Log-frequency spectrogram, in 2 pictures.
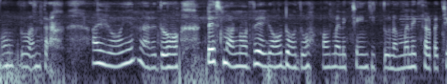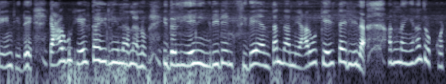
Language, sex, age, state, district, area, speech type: Kannada, female, 45-60, Karnataka, Davanagere, urban, spontaneous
